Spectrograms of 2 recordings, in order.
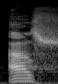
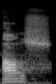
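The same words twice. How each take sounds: First: The vowel is a clear, open 'a' sound. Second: The vowel is darkened toward an 'o' sound. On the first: The speaker calls it right. "tapi als tetap a" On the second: The speaker calls it wrong. "bukan als begitu"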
